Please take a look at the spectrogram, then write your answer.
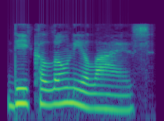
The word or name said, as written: decolonialization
